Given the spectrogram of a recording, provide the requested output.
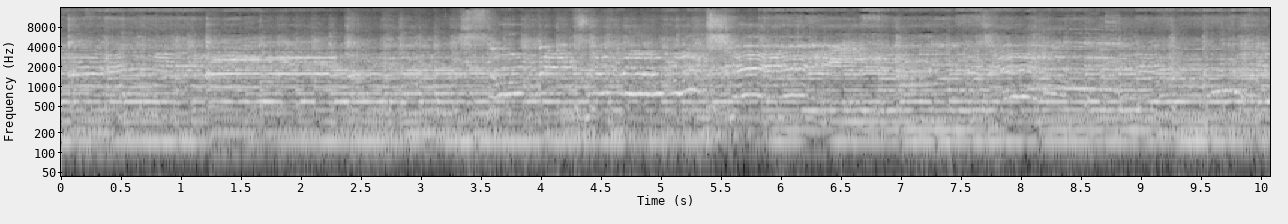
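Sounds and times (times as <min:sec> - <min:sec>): fiddle melody: 0:00.0 - 0:10.0
strummed acoustic guitars: 0:00.0 - 0:10.0.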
